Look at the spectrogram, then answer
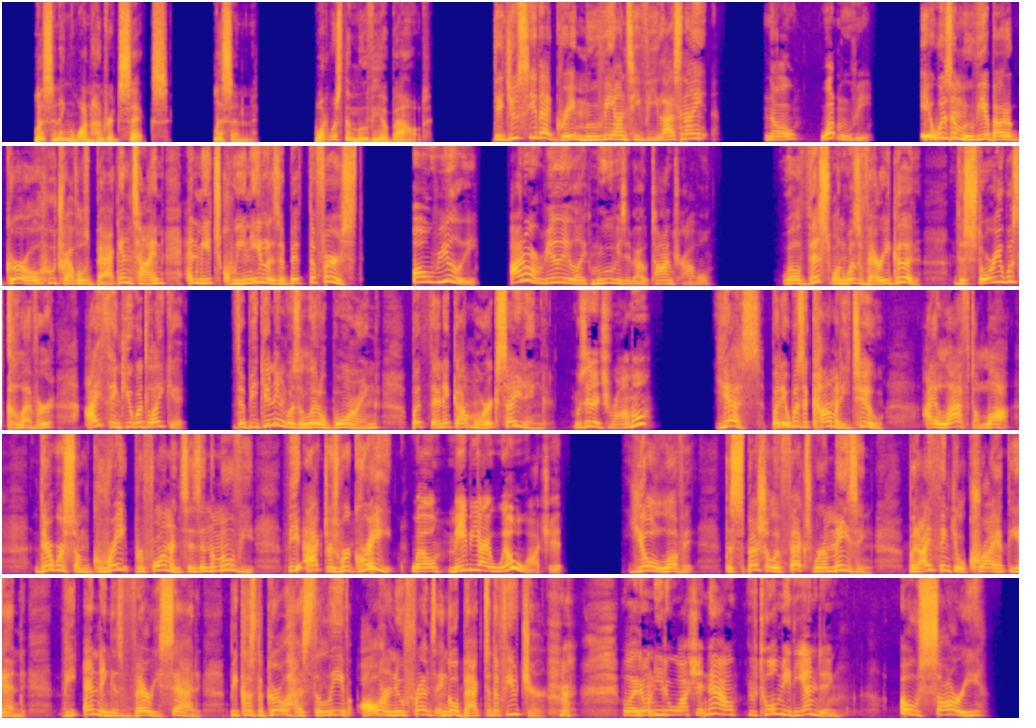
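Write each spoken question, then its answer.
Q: What was the movie about?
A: A girl who travels back in time and meets Queen Elizabeth I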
